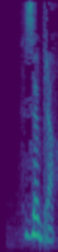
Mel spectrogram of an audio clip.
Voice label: "Zebra", English

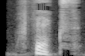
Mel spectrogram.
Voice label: "Fix", English

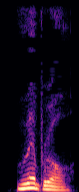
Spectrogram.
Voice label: "Liberal", English

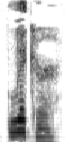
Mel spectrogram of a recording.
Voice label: "Liquor", English

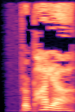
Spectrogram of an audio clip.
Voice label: "Papaya", English

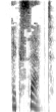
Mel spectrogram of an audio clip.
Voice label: "Except", English

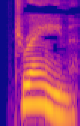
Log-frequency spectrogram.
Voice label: "Drain" English

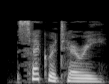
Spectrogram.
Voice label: "Secretary", English

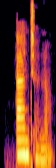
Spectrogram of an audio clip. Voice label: "Antonym", English

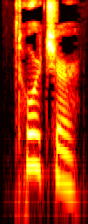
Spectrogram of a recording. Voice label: "Torture", English

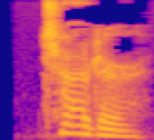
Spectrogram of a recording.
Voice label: "Charter", English

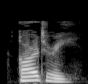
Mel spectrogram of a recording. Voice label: "Artery", English

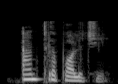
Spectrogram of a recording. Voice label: "Anthropology", English

